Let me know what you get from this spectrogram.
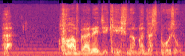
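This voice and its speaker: A man's voice: a bass voice, huge pitch swings, fast, pushed and bright, full character voice. An actor playing a sly, menacing, gleeful Scottish man in a radio drama, taunting and insinuating, breaking into hissing whispers. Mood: scornful, boastful. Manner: taunting, insinuating, swinging from cajoling to snarling.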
